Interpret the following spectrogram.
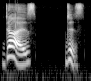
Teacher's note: It's less clear, very, very quick, and we reduce the vowel to the schwa.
